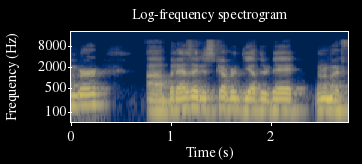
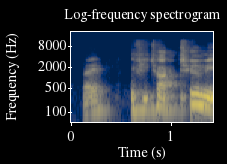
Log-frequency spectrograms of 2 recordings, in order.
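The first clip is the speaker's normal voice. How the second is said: normal talking voice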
